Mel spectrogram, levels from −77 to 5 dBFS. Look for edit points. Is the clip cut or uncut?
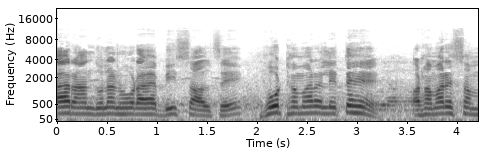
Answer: cut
